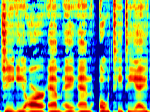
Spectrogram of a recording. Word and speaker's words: Germanotta: G E R M A N O T T A, Germanotta.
